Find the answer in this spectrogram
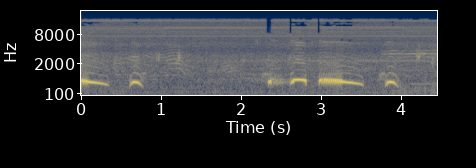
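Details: Spotted dove lure bird in the 'giọng thổ' voice, cooing to draw in wild doves: the end of one phrase, then a fresh phrase of stuttering notes, a long descending coo and a short arched note.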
